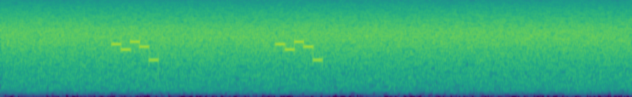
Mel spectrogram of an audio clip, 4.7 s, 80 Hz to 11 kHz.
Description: Five-tone selective call (ZVEI), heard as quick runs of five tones, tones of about 70 ms, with radio hiss. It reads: 08894 08894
